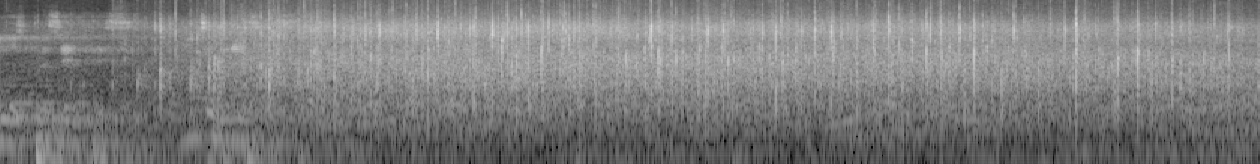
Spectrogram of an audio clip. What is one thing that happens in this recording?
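A crowd of people claps and cheers.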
